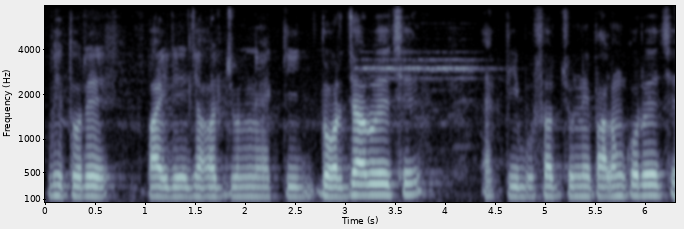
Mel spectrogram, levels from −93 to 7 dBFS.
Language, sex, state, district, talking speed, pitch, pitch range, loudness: Bengali, male, West Bengal, Jhargram, 115 wpm, 145 Hz, 145-155 Hz, -24 LUFS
